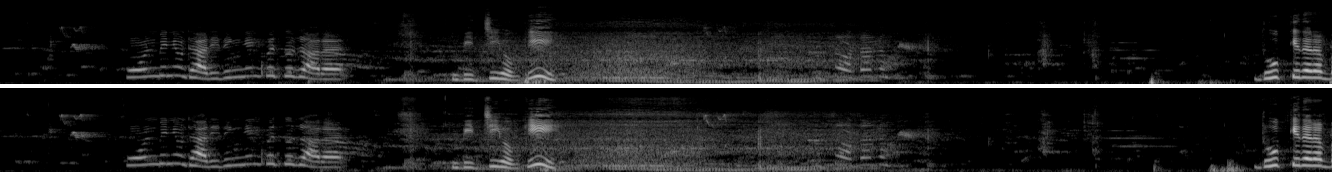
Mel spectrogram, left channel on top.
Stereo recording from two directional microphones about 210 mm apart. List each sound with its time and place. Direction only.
1.2 s a woman's voice: 10° left (ahead or behind)
6.3 s vehicle: 15° right (ahead or behind)
6.7 s a sound: 15° right (ahead or behind)
7.3 s vehicle: centre (ahead or behind)
12.5 s speech: centre (ahead or behind)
